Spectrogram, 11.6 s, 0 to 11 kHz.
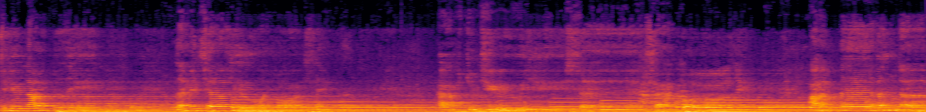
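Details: Speech of an adult male who lost 80% of his tongue to stage 4 cancer (partial glossectomy) and was told he would never speak again; he now speaks and sings.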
